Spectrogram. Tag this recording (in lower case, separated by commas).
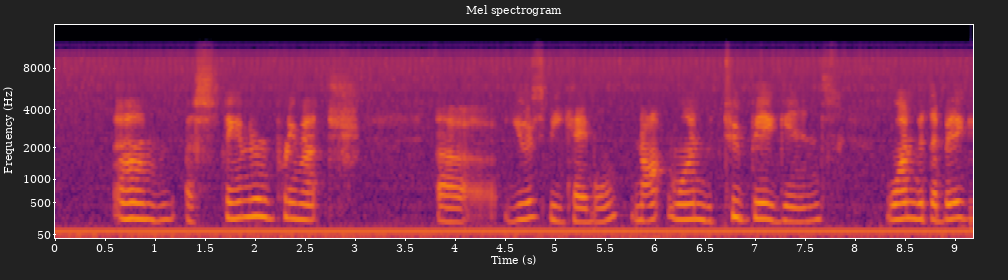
speech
